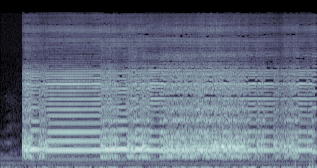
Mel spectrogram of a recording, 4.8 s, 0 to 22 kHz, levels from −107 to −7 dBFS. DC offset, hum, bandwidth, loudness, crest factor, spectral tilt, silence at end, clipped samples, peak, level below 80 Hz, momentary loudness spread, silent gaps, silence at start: under 0.1%; none; 16 kHz; -26 LUFS; 14 dB; -2 dB/octave; 0 s; under 0.1%; -14 dBFS; -60 dBFS; 5 LU; none; 0.35 s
